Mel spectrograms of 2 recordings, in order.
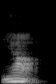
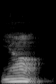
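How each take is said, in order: No difference in how they are said.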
